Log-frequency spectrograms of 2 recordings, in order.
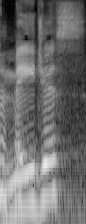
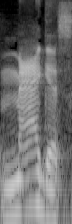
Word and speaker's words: magus: and i was wrong i thought it was mages like mage but it's magus like maggot can you connect oh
